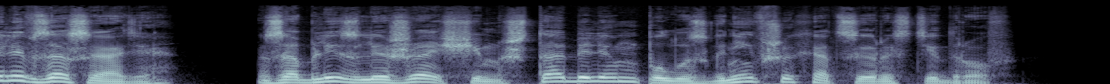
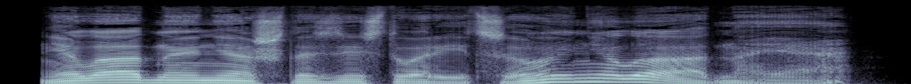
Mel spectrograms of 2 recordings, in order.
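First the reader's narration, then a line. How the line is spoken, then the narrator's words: Muttering. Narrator (Russian): пробормотал Демьян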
